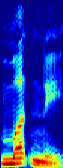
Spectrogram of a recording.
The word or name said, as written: muttony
